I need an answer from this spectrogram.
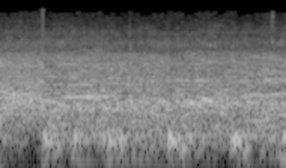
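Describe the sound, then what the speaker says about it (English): A football stadium crowd roars steadily in a continuous broad wash throughout a Chelsea vs Lincoln match. A commentator's voice sounds faintly under the crowd noise. "You can tell when he has the ball because the crowd noise changes dramatically"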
